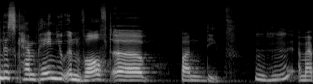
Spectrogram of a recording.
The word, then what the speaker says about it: Pandit: In this campaign, you involved a Pandit. Am I pronouncing this right, Pandit?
